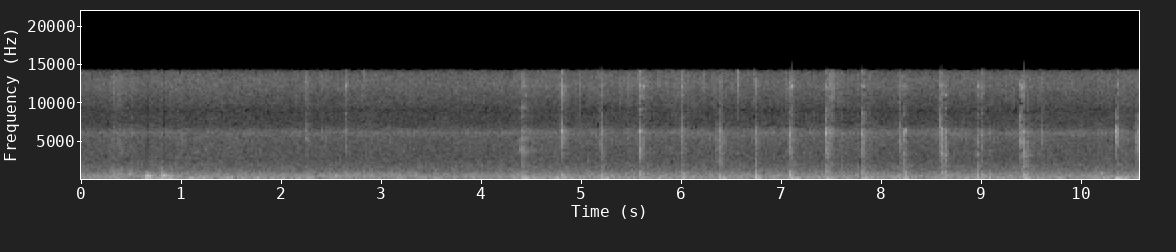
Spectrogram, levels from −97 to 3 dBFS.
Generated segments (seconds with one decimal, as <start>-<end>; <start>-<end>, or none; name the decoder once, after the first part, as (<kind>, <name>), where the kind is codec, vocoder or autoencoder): 4.3-4.9 (vocoder, Vocos)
